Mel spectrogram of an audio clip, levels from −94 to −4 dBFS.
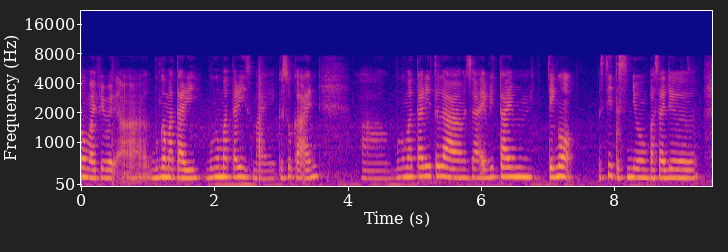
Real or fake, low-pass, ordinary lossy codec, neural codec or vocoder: real; none; none; none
